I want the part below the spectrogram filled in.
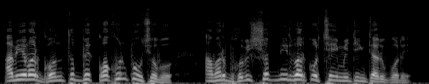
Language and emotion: Bengali, fearful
